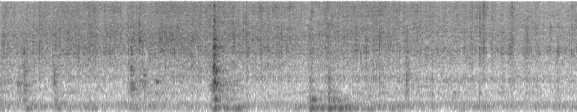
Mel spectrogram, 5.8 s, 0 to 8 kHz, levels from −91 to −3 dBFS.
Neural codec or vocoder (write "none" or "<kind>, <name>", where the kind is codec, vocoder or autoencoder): vocoder, BigVGAN v2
